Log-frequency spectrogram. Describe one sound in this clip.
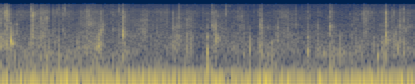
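A young woman bites into crispy fried food with a loud crunch.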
